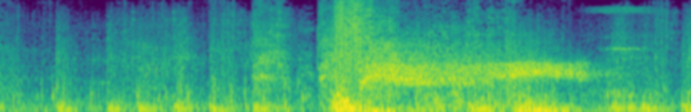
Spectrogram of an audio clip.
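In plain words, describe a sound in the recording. A sword whooshes through the air with a fiery roar.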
